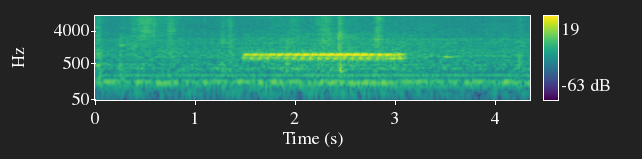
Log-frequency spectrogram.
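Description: A telephone ringing: one trilling two-tone ring lasting about a second and a half, starting about a second and a half in, over a steady low hum.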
